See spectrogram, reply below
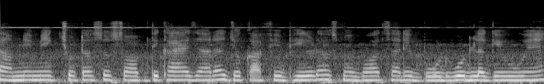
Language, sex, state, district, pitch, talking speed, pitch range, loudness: Hindi, female, Punjab, Pathankot, 195 Hz, 240 wpm, 190-200 Hz, -14 LUFS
